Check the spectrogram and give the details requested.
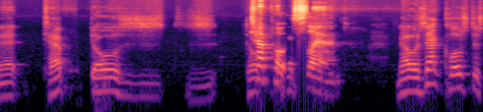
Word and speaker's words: Tepoztlán: So I looked up where you were, and I have trouble pronouncing it. Tepoztlán.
